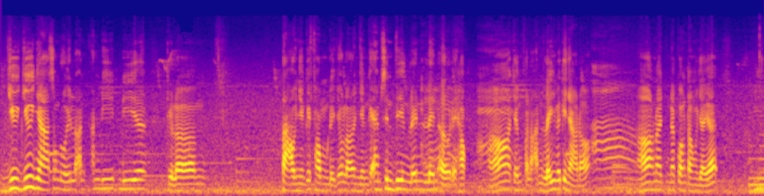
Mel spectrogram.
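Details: Young man acting as a stutterer in a prank, singing with repeated sounds and syllables: stuttering (acted).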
